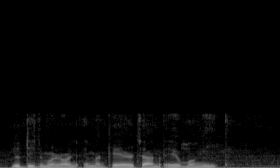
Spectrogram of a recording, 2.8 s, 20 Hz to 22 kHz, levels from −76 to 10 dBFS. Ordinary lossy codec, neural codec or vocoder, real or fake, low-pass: none; codec, 16 kHz, 2 kbps, FunCodec, trained on Chinese and English, 25 frames a second; fake; 7.2 kHz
